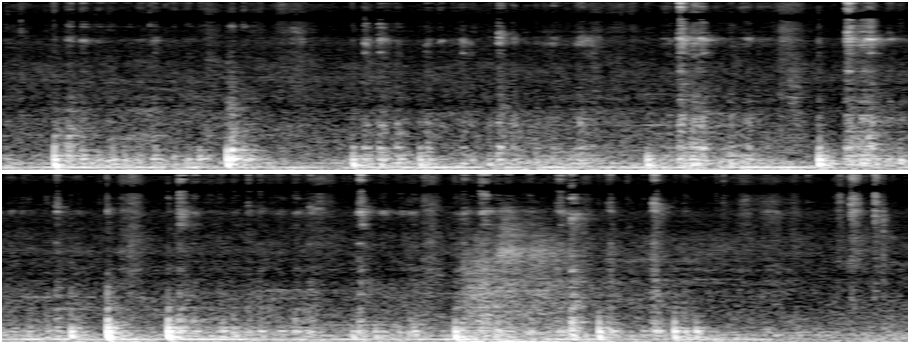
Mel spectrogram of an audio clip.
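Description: Metal dip-pen nib on a feather quill scratching faintly across paper as it writes, with short irregular scratches and small ticks as the nib touches down and lifts between letters; the writing stops near the end.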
